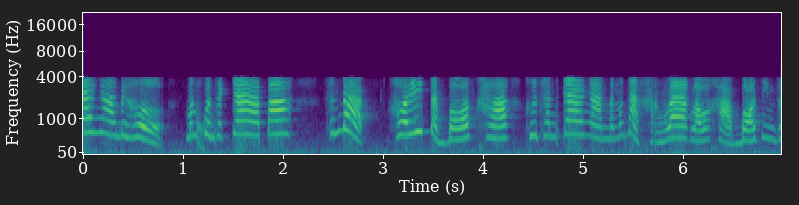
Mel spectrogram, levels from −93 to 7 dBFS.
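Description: At 5.70 s there's a short packet loss on an ADPCM call, roughly one packet lost, a 20 ms hard-edged silent gap. When the audio comes back at 5.73 s the decoder's predictor has drifted from the sender's, so the speech returns slightly distorted before it settles.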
